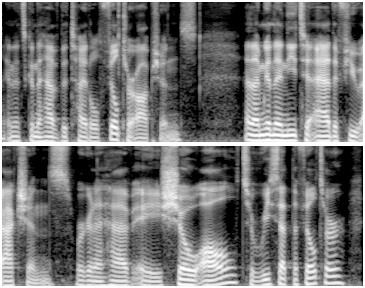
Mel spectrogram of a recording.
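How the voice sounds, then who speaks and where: A man talks through his code in a programming screencast, steady and methodical as he types. His voice sits a little low and sounds smooth and clear. The recording is dry and close, with no room sound. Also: dry recording. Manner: explains while typing, steady and methodical. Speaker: programming tutorial instructor. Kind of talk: screencast coding walkthrough.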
